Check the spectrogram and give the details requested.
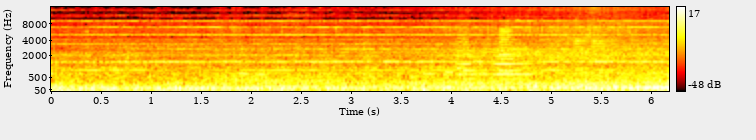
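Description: Steady low rumble of an approaching diesel train, with two short horn toots about two thirds of the way through.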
